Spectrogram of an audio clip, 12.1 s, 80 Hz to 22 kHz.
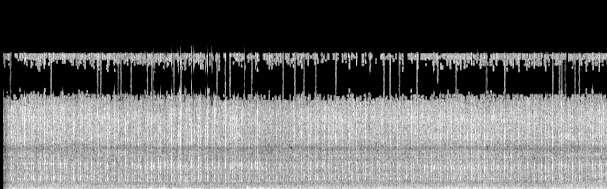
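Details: Toyota Land Cruiser V6 at idle: rough metallic knocking from the top end over the engine note; found carbon buildup on that side, pointing to worn, rubbing camshaft gears.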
